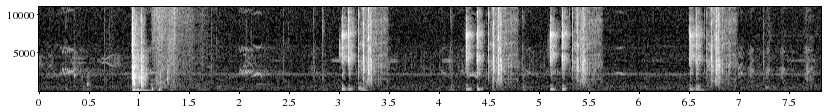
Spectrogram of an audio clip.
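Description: Short interface clicks sound as menu options are selected.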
